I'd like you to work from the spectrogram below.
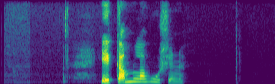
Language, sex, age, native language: Icelandic, female, 50-59, Icelandic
